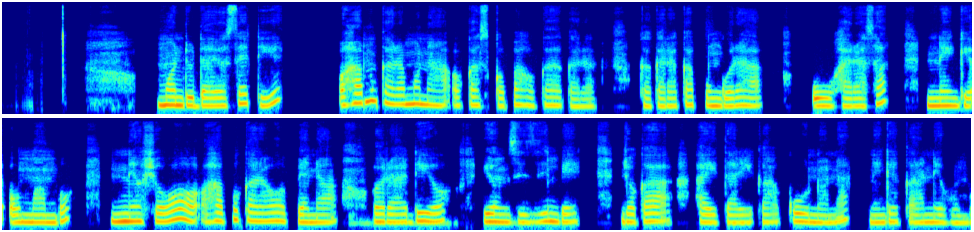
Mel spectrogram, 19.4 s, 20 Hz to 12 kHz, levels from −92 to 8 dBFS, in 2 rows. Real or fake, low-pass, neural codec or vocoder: real; 10.8 kHz; none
